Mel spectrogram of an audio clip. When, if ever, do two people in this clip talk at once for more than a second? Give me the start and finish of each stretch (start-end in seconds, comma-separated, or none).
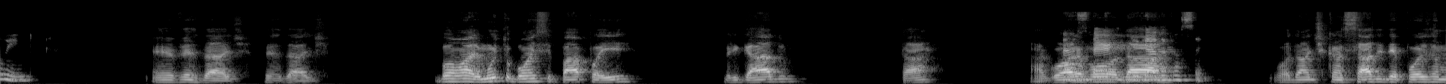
10.6-11.8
